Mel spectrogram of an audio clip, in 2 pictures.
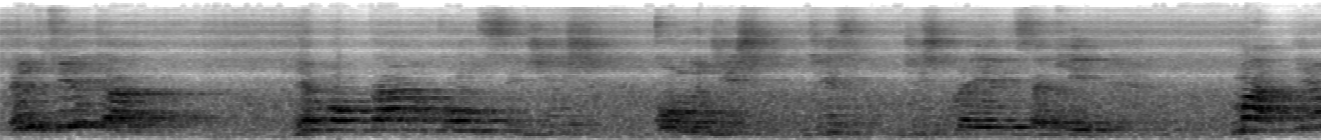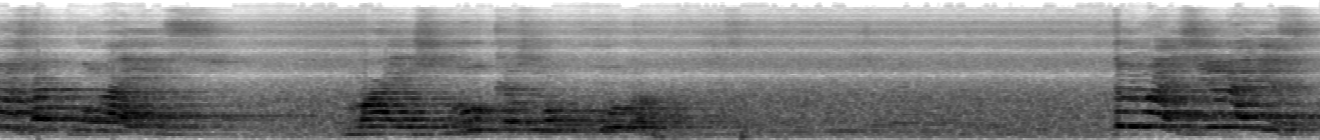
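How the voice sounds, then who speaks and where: A man's voice: very high voice, very animated, a little slow, pauses often, a little hiss or hum. A man preaching a fervent sermon, calling out to the congregation. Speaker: pastor. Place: church hall. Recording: echoey church hall from far off.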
